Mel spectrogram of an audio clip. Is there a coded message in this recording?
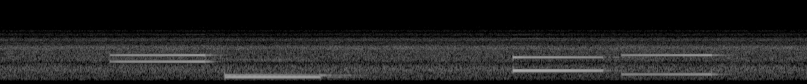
Yes: aircraft SELCAL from 1.1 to 7.1 s, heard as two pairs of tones, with radio static, fading and room echo. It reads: PS-BD HR-ES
